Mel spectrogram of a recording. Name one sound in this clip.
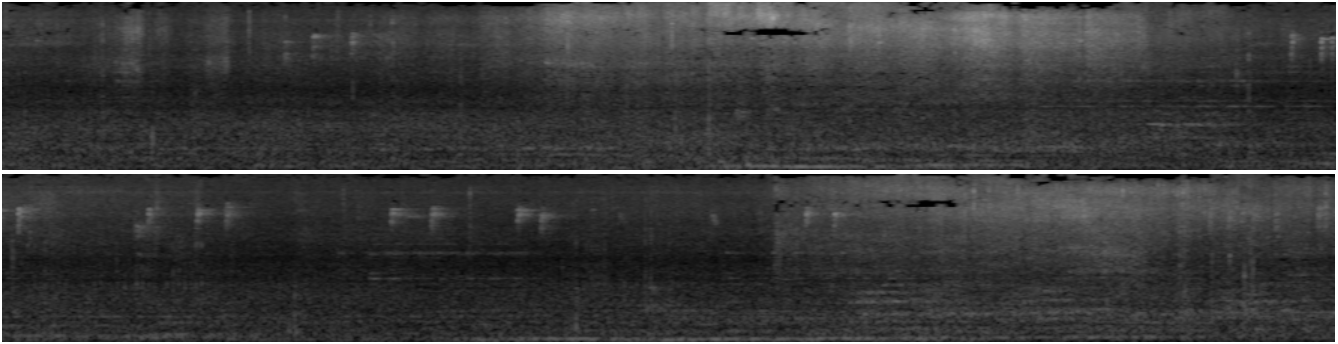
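Bicycle tyres roll and crunch over a muddy track.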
